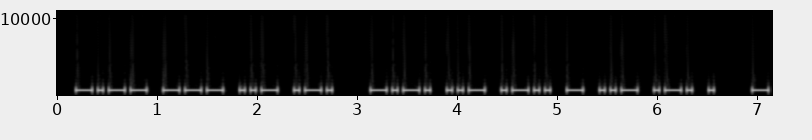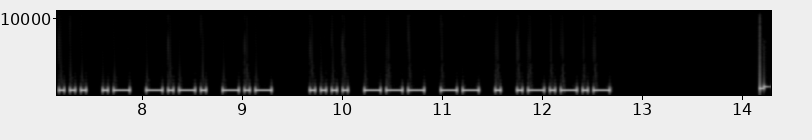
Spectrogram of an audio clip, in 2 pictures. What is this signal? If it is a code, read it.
Morse code, heard as a keyed tone, about 21 wpm, 700 Hz. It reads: YOUR CULTURE BACK HOME.
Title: Sentences from Top 1000 Words - Review Part 6 - 22wpm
